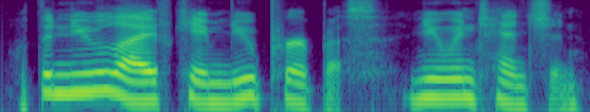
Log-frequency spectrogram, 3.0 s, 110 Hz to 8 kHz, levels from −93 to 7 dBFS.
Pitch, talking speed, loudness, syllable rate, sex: 195 Hz, 185 wpm, -17 LUFS, 4.9 syllables/s, female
